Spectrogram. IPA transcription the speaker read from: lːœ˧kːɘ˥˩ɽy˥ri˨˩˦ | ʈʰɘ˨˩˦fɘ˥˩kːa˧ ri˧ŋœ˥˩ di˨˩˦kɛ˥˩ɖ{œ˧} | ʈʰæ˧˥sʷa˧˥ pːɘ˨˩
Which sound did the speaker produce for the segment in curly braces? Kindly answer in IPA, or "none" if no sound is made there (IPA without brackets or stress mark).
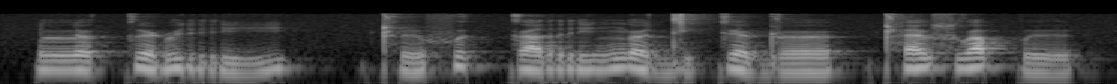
œ˧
